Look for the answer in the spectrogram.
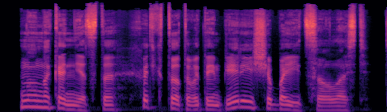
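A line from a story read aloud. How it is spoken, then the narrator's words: Heavy sigh. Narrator (Russian): тяжело вздохнула она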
